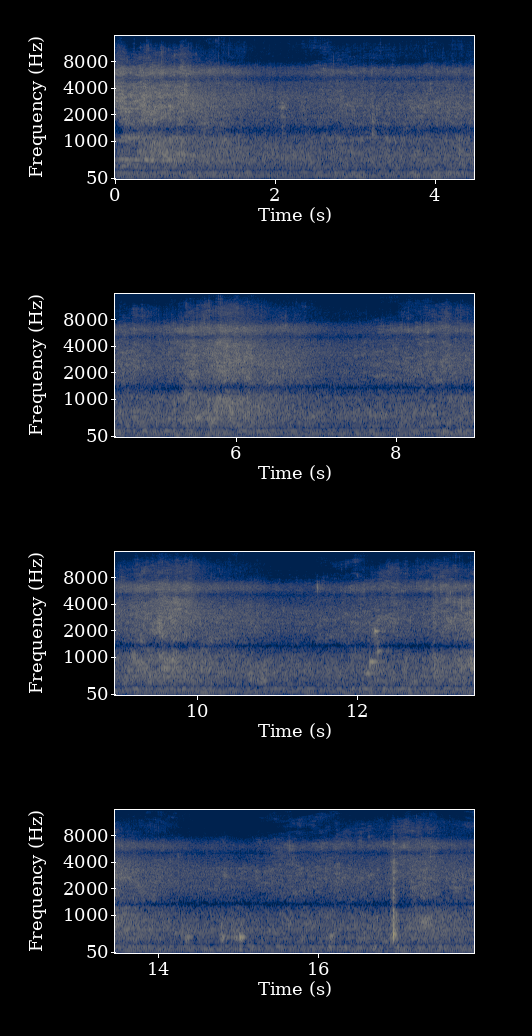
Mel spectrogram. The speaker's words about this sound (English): Just gonna pour in the chicken.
